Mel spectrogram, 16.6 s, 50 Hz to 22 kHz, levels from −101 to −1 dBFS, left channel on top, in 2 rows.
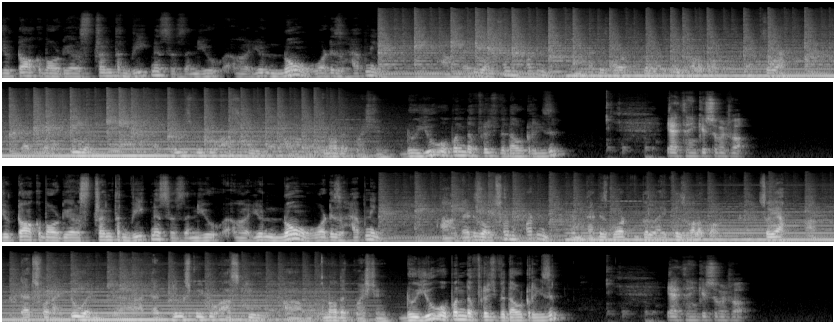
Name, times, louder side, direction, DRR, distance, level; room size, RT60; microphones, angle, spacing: voice 1, 0.0-3.8 4.4-7.2 7.6-13.9, right 7 dB, 85° right, 0.3 m, -32 dB
sound 1, 3.8-12.3, left 3 dB, 85° left, 0.8 m, -41 dB
sound 2, 5.6-12.1, right 2 dB, 65° right, 1.0 m, -34 dB
voice 2, 14.5-15.7, left 4 dB, 25° left, 0.4 m, -40 dB
3.3 x 2.0 x 2.6 m
head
